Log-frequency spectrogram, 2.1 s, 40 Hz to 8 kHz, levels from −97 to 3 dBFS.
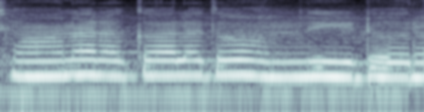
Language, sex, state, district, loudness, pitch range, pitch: Telugu, female, Telangana, Hyderabad, -11 LUFS, 215-230 Hz, 225 Hz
